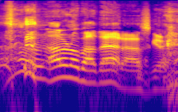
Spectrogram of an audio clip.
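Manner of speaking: skeptical Shannon Sharpe voice; Shannon Sharpe impression. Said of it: "And Shannon Sharpe's like".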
